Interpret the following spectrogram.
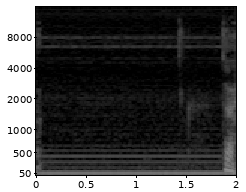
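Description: Steady low electrical mains hum with a few faint steady overtones, and one faint click about one and a half seconds in.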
